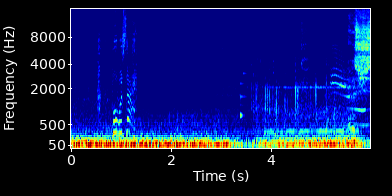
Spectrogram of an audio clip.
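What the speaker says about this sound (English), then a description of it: "That's a cat." A cat meows several times in a video game set in a dark, empty theater, with short, clear calls over a low rumbling ambience. Someone talks over part of it.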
